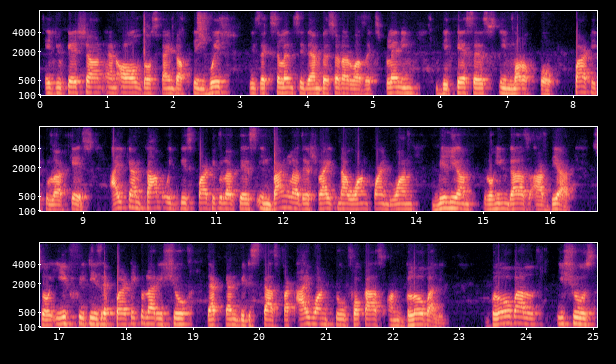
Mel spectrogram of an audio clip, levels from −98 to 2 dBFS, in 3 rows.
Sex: male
